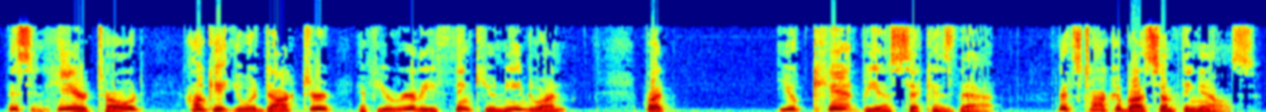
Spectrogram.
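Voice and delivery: high, insistent storybook friend; concerned Rat. A narrator's reading. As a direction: reason with the patient in a lifted voice.

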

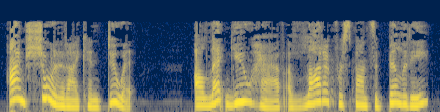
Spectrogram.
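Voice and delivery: a high, insistent Southern belle; eager Scarlett. Acted. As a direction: pitch it up and press him hard. Scarlett voiced by narrator.

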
